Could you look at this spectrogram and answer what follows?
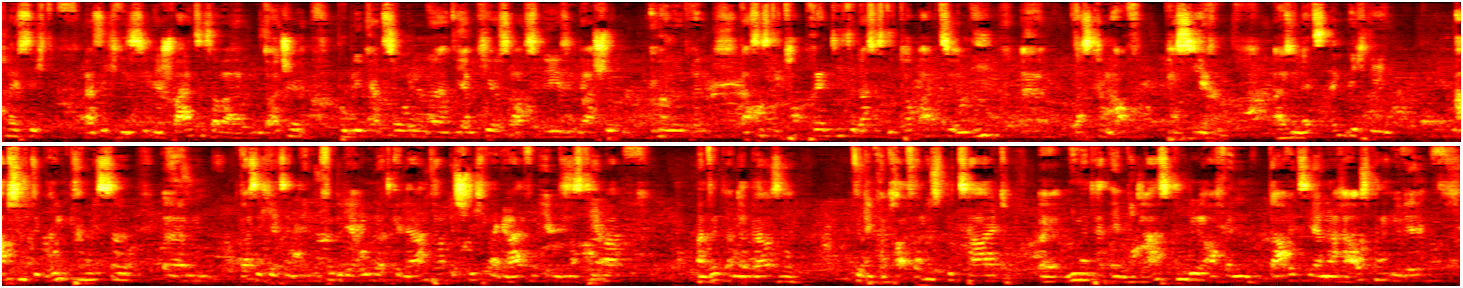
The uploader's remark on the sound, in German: BXSwiss Bloggerlounge. Wir bitte die Tonqualität bis Minute 2:22 zu entschuldigen!!! Ein besonderes Highlight auf dem diesjährigen Börsentag Zürich war die BX Swiss Blogger-Lounge.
